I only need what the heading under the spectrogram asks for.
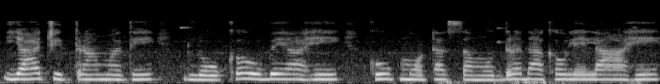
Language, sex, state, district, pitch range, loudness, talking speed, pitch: Marathi, female, Maharashtra, Washim, 225-240 Hz, -16 LUFS, 90 wpm, 230 Hz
